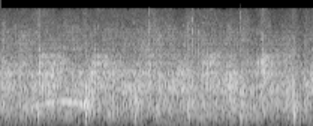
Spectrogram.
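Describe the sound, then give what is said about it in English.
An audience applauds after a first-place award is announced at an art and story awards event. The clapping is dense and steady throughout, with no pauses. “Please, everybody, give him a round of applause.”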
